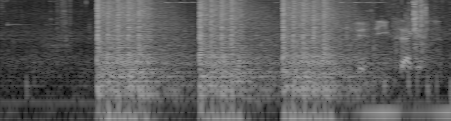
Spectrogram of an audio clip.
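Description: A rifle fires several short bursts of gunshots.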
